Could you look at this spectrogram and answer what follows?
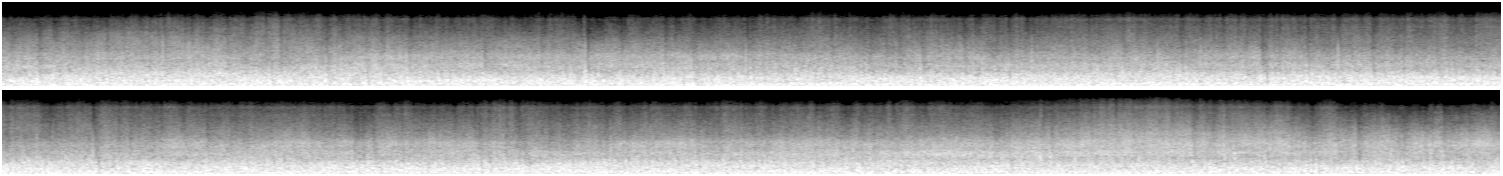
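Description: Wind buffeting the microphone over a steady low rumble, with no distinct events.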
